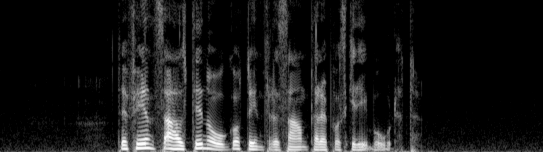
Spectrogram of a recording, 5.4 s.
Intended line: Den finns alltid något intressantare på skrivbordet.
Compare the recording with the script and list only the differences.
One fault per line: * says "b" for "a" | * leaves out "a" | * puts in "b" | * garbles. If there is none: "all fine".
* says "Det" for "Den"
